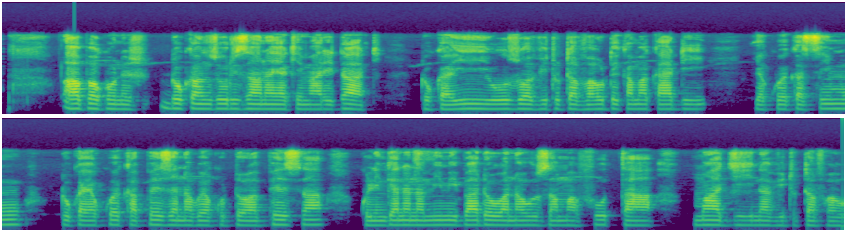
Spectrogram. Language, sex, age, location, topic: Swahili, female, 36-49, Wajir, finance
